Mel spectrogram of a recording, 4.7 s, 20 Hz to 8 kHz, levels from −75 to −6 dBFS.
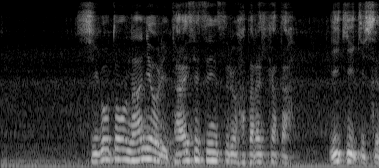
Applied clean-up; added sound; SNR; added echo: none; Mechanical fan; 15 dB; reverberation time 0.3 s.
